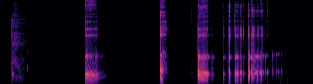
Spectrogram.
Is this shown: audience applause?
no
